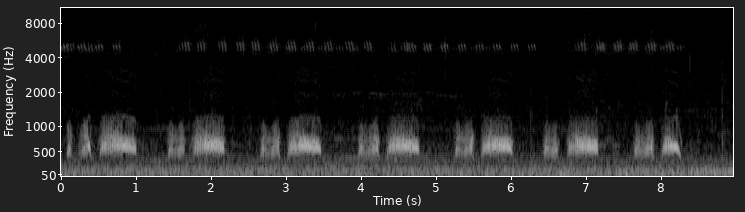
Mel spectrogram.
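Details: Rước gù cooing from a caged spotted dove decoy during rain, a clipped double note leading into a fuller held coo, repeated evenly about a dozen times, backed by steady high pulsed chirping and low-frequency noise.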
